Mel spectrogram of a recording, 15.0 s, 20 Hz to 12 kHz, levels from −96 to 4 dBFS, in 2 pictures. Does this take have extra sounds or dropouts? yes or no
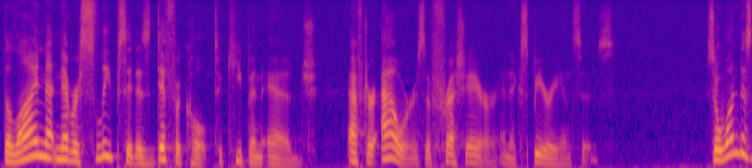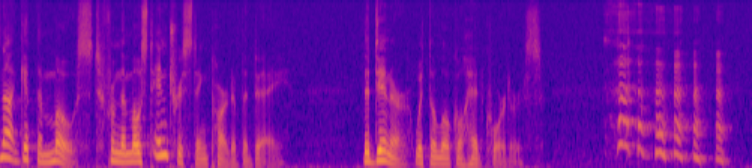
yes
